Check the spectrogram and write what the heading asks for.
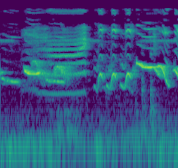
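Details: A Black-throated Laughingthrush, a singing and display bird used to stimulate other birds to sing, gives a long, rich whistled phrase that slides and wavers, then a quick run of short rising slurred notes, full and ringing.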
